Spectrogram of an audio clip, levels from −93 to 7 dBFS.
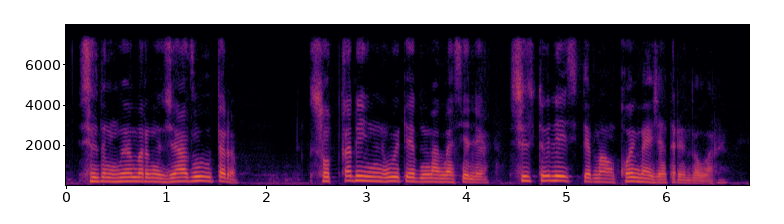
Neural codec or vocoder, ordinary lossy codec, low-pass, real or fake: codec, 16 kHz, 2 kbps, FreqCodec, larger model; none; 7.2 kHz; fake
